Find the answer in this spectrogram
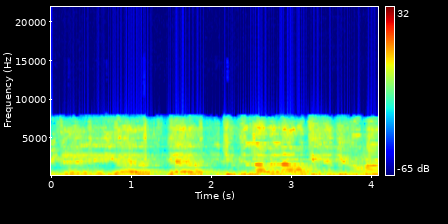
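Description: All-male a cappella group singing live into microphones: a lead voice over held vocal harmonies and a sung bass line, with no instruments.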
